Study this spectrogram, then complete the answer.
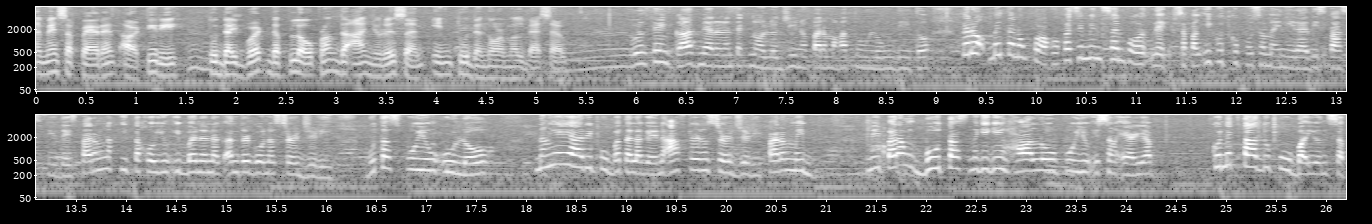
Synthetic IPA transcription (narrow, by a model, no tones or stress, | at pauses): mɛnsɐpɛɾɛ̃nt̪a̰ɹt̪iɾit̪ud̪ɐjbɛɹt̪̚d̪ɐflofɹɔ̃md̪ɐʔanjʊɹɪsɛ̃mʔɪ̃nt̪ud̪ɐnɔɹmɐlvɛsɛ̰l̩ | wɛlθɛŋk̚ɡad̪̚mɛːɾonɐŋt̪ɛk̚no̞ːlod͡ʒinopaːɾɐmɐkɐt̪uːloŋd̪iːt̪o̞ | pɛːɾo̞mɐjt̪ɐnoŋpoʔɐko̞kɐsɛminsɐnpo̞ʔlajk̚sɐpɐɡʔiːkot̪̚kopʊsɐmɐjniːlɐd̪ispast̪fjud̪ejspaːɾɐŋnɐkiːt̪ɐko̞jʊŋʔɪbanɐnɐɡʔɐnd̪ɛɹɡownɐŋsɛɹd͡ʒɛɾi | buːt̪ɐspʊjʊŋʔuːlo̞ | nɐŋjɐjaːɾɪpubɐt̪ɐlɐɡajonːɐʔaft̪ɛɹnɐŋsɛɹd͡ʒɛɾipaːɾɐŋmɐj | mɐjpaːɾɐŋbuːt̪ɐsnɐɡiːɡɪŋhaːlo̞wpʊjʊŋʔɪsaŋʔɛːɹjɐ | konɛk̚t̪aːd̪o̞pubɐjonsɐ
